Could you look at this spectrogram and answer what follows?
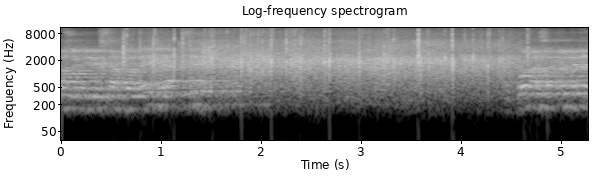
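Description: Crowd at a sports honours award ceremony breaking into strong, sustained applause, with a speaker's voice heard just before it swells and again as it dies down.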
